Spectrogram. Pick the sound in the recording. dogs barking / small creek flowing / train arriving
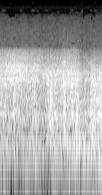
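train arriving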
